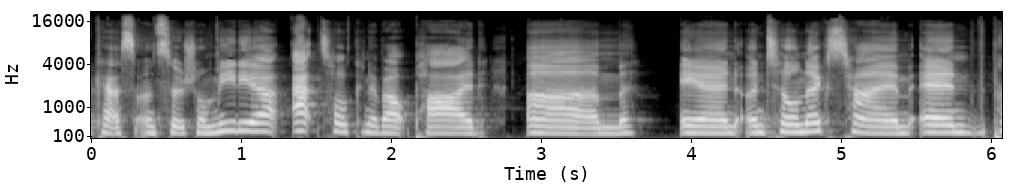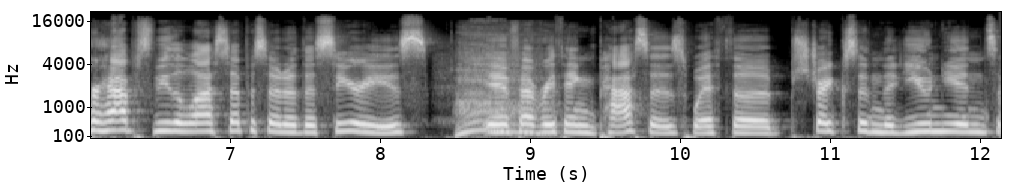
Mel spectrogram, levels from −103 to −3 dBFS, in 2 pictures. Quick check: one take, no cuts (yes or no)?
no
